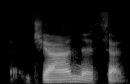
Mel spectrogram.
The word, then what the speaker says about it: Jonathan: Okay, cái âm này đọc là âm chờ, âm khó nhất ha. Thì các bạn luyện thì sẽ luyện dần thôi, nếu không khó. Jonathan, ok, sần, nâng sờ, nâng xe, thủ ra, sần. Lè lưỡi ra thổi hơi, Jonathan, ok.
